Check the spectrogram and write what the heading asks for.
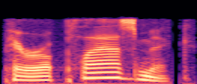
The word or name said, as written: periplasmic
